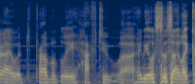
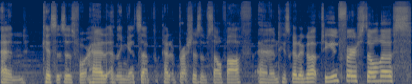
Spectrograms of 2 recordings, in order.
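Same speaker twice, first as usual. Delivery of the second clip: normal talking voice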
